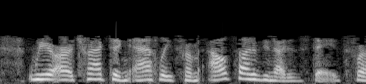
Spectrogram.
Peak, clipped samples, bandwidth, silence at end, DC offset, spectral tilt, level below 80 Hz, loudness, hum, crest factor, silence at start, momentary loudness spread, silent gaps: 0 dBFS; under 0.1%; 4 kHz; 0 s; under 0.1%; -10 dB/octave; -54 dBFS; -14 LUFS; none; 14 dB; 0 s; 9 LU; none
